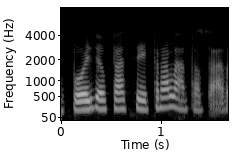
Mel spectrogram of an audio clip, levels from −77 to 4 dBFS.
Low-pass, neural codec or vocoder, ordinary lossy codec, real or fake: none; codec, 16 kHz, 2 kbps, FreqCodec, larger model; none; fake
